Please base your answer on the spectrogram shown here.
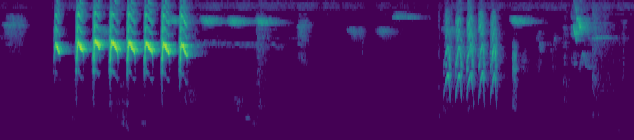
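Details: Grey-cheeked bulbul, harsh full song with besetan: a burst of seven rapid, loud, sharp notes, faint high whistles, then a second shorter rattle of about six notes and a final squeak.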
